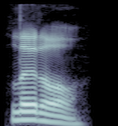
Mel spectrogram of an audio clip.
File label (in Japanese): アメリカ英語 little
